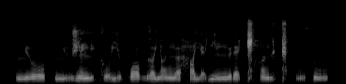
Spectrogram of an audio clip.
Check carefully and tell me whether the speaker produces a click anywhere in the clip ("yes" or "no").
yes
